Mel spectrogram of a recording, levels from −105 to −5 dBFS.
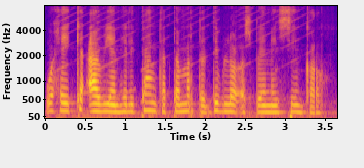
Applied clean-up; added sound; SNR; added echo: neural separator model SepFormer DNS4.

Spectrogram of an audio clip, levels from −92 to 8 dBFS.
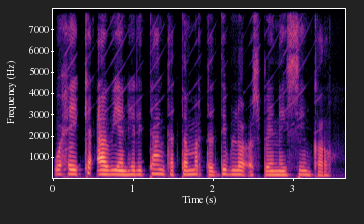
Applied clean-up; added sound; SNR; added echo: neural mask model DeepFilterNet 3.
